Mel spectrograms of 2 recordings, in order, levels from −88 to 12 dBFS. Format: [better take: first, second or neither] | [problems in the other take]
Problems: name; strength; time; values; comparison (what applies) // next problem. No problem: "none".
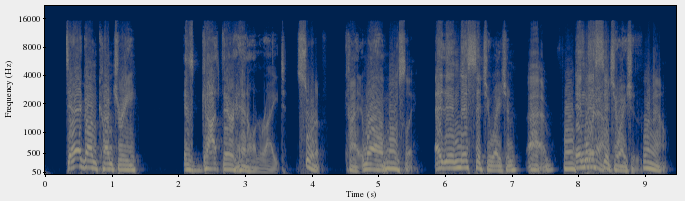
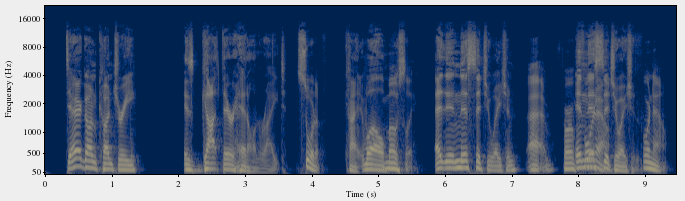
second | distortion; heavy; 24% of the sound clipped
